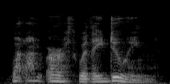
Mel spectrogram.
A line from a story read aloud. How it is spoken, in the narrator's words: asked Carnes in a whisper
